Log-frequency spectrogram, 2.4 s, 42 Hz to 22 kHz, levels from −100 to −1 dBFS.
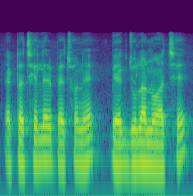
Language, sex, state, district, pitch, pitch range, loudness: Bengali, male, Tripura, West Tripura, 120 Hz, 115-125 Hz, -17 LUFS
